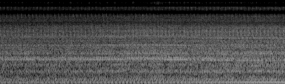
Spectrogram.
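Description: A Suzuki Hayate motorcycle engine runs continuously at high revs nearby, a loud, steady, buzzing drone that holds without change and has no voices over it.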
